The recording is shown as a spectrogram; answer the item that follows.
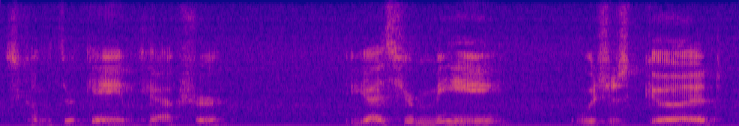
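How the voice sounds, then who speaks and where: A man's voice: fairly low pitch, slow, slight background noise, rough recording. A man streaming on a weekend morning, chatting casually with a groggy, froggy morning voice. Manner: relaxed, talking to himself while troubleshooting. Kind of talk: casual live-stream chat.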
